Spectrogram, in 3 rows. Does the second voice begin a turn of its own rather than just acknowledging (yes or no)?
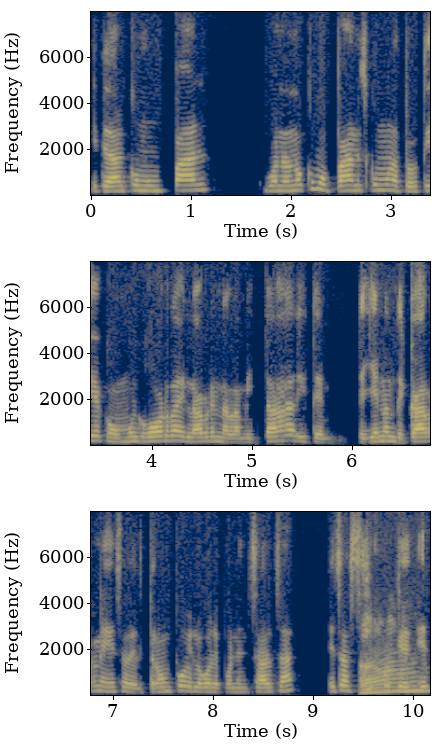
no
